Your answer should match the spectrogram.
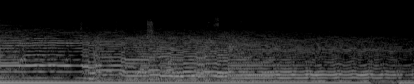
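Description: A live band ringing out its final chord. Electric guitar notes move over a held bass note and keyboard, slowly fading.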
